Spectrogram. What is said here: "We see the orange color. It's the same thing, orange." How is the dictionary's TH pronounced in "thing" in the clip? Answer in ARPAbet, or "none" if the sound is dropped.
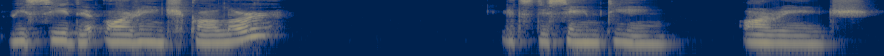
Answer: T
